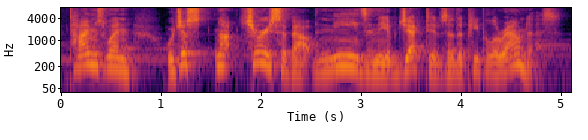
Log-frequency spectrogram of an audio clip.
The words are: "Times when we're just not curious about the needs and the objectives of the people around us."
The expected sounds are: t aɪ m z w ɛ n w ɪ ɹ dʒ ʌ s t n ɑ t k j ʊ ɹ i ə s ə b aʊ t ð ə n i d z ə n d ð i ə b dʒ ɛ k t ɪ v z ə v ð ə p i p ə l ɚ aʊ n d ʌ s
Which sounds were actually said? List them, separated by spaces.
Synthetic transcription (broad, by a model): t aɪ m z w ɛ n w ɪ ɹ dʒ ʌ s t n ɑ t k j ʊ ɹ i ə s ə b aʊ t ð ə n i d z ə n ð i ə b dʒ ɛ k t ɪ v z ə v ð ə p i p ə l ɚ aʊ n d ʌ s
